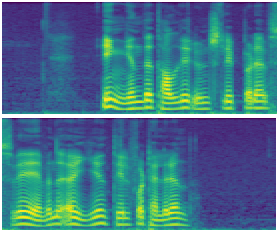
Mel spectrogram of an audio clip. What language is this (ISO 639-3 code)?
nor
